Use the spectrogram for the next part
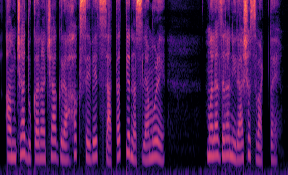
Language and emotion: Marathi, sad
